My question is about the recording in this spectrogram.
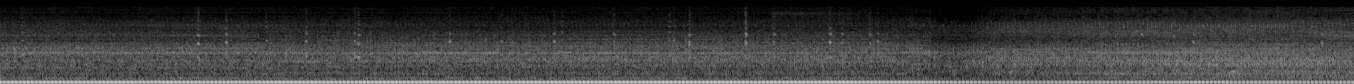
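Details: Mercedes-Benz A45 AMG, fully warm after tens of km of driving: faint, sharp high chirps three or four a second over heavy engine and road drone, a bird-like sound on a certain road or posture. Source unknown.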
